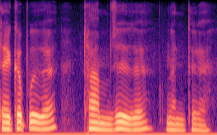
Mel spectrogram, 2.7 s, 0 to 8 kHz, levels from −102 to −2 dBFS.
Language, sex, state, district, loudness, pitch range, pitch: Wancho, male, Arunachal Pradesh, Longding, -16 LUFS, 130-150 Hz, 140 Hz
